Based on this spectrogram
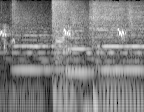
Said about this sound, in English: And it offers this call. The semi-palmated sandpiper, Calidris pusilla.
